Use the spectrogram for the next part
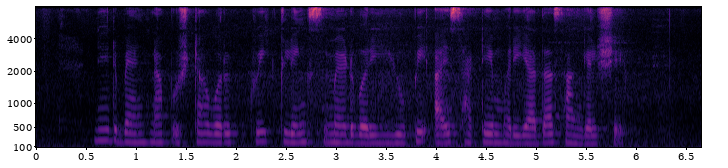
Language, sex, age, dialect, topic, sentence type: Marathi, female, 41-45, Northern Konkan, banking, statement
